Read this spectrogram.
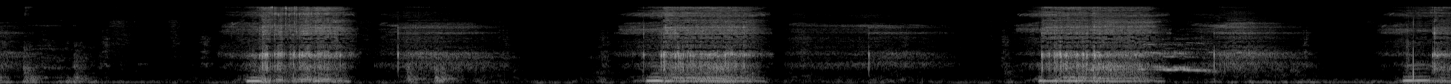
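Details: Unusually loud, harsh rattling snores with whistly, airy exhalations, about four breaths in 14 seconds; snoring.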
